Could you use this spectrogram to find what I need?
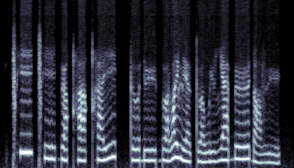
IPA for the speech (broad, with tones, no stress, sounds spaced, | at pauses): ǀʰ iː˦ ǀʰ iː˨ ɠ ø˨ qʰ æ˨ qʰ iː˨˦ tː ɯ˨ ɗ yː˨ ɠ ɯ˨ lˠ i˦ lʲ æ˨ tʷ ɑ˨ w y˨ ʎ æ˦ ɓ øː˦ ɗ ɑ˨ v y˨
